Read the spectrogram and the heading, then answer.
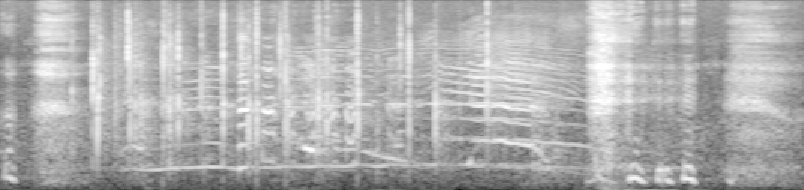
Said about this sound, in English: Nice! Can we clap for ourselves?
